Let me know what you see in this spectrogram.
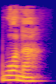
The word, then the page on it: wanna: British English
